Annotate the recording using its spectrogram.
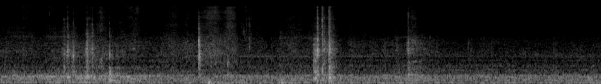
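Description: Handling noises from taking a model train locomotive in its plastic tray out of a cardboard box: a few light knocks and rustles, the loudest a little past three seconds in, over a steady low hum.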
